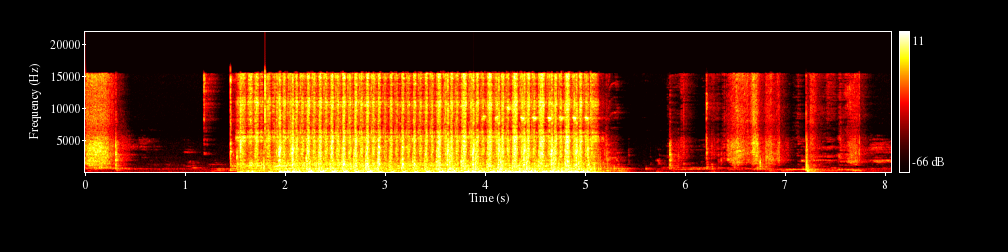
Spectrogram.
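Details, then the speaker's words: Honda Vario 150 keyless scooter that suddenly died and won't start, fuel pump pressure normal around 40: engine catches about four seconds with harsh rapid puffing then dies, smoke from a hose at the head; suspected leaking cylinder head gasket or worn piston rings. "ini ada yang aneh Masbro dari selang ini keluar asap P tuh kayak ada yang bocor kompresinya"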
